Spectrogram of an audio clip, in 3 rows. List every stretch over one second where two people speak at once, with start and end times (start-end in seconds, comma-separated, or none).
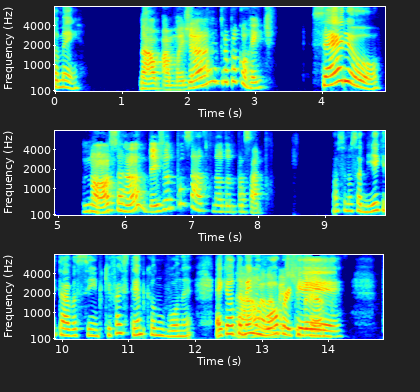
12.6-14.1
